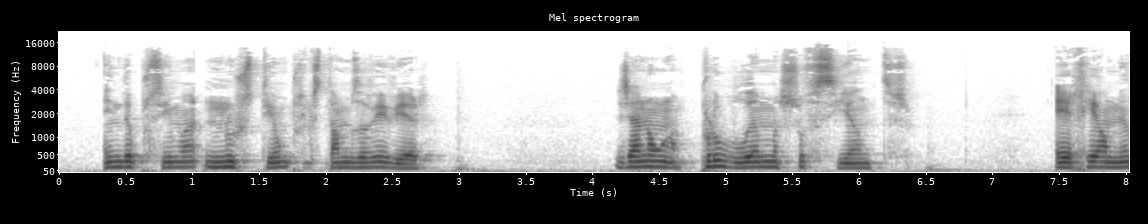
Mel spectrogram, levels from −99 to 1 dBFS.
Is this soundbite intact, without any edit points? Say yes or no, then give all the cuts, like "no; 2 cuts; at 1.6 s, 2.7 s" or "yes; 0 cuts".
yes; 0 cuts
